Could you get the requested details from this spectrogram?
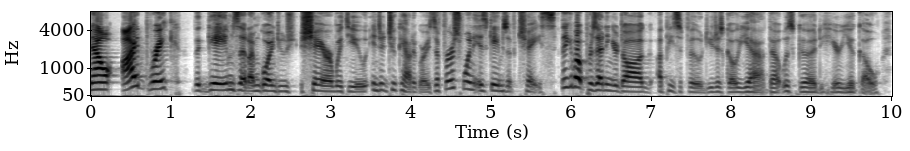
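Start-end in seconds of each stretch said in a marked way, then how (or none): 8.1-9.9 flat, creaky, drawn-out donkey-like monotone. Showing an unexcited way to present a piece of food: Eeyore voice. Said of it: "Gives you kind of like the Winnie the Pooh, Eeyore kind of vibe".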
